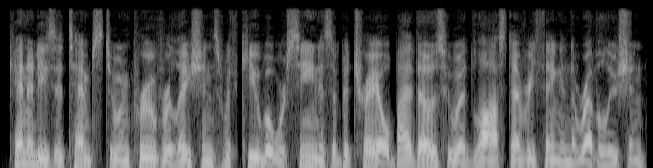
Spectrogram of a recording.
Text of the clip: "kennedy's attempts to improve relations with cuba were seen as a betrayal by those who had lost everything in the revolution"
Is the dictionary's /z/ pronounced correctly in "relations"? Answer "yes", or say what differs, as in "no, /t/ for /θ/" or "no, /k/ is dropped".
yes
